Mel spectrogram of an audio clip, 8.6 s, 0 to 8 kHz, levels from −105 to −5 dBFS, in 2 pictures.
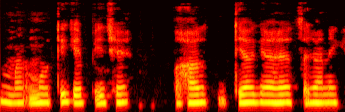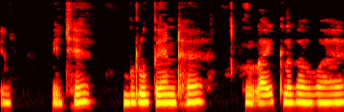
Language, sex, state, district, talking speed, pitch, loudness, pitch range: Hindi, male, Bihar, Purnia, 125 wpm, 175 Hz, -34 LUFS, 170-180 Hz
